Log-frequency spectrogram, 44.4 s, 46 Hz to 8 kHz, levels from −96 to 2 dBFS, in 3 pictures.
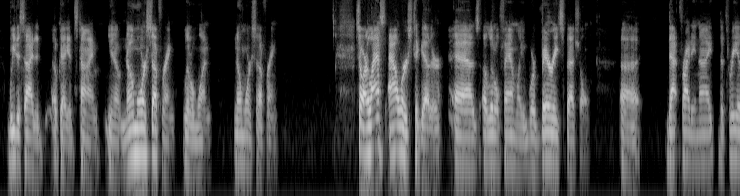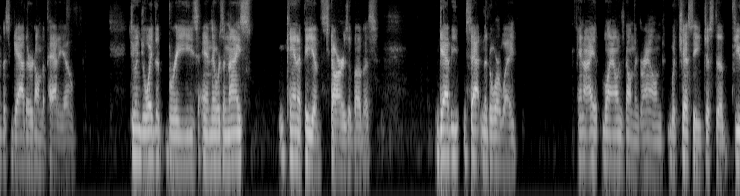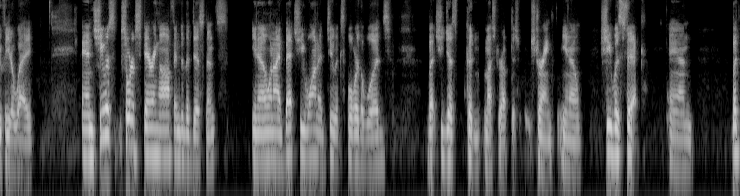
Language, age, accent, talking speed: English, 30-49, American, 145 wpm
